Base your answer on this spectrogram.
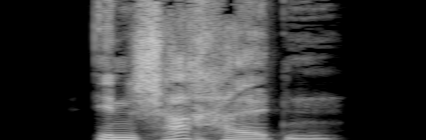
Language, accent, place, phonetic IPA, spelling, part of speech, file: German, Germany, Berlin, [ɪn ˈʃax ˌhaltn̩], in Schach halten, phrase, De-in Schach halten.ogg
- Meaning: to keep in check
